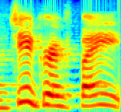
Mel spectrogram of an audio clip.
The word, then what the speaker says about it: Geographe Bay: I uh Geograph Bay is the correct pronunciation.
